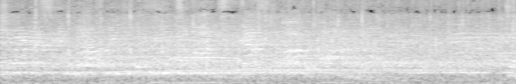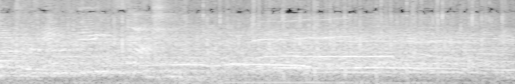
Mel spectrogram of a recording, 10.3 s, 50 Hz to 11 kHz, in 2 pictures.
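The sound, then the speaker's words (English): A large stadium crowd in Seattle boos Fauci as he throws out the first pitch, loud and steady, a dense wall of voices with long, drawn-out low tones rising and falling across the whole stretch, with no clear break. “And here is Fauci, got booed, thrown out of first pitch, clip 36.”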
